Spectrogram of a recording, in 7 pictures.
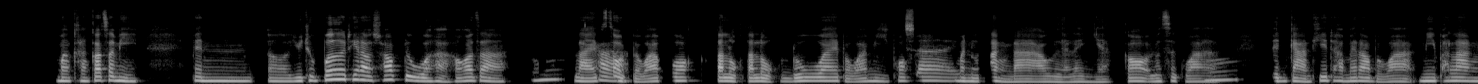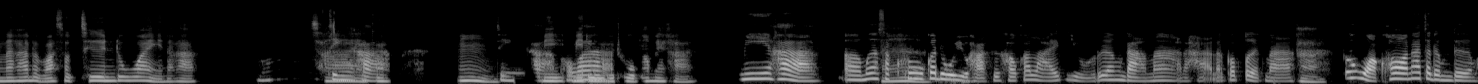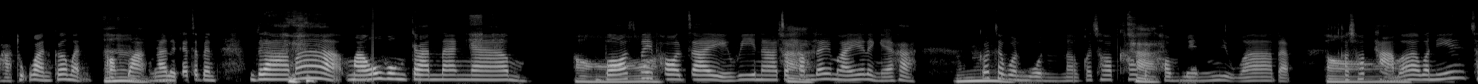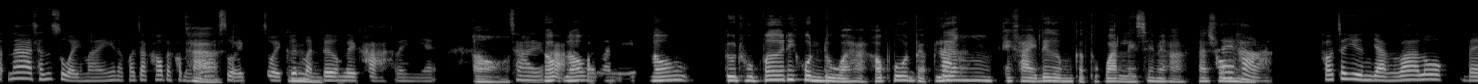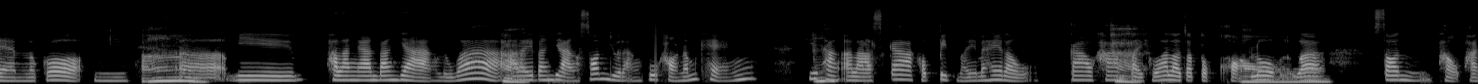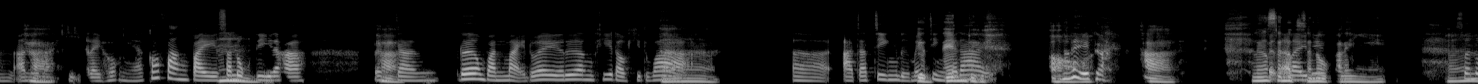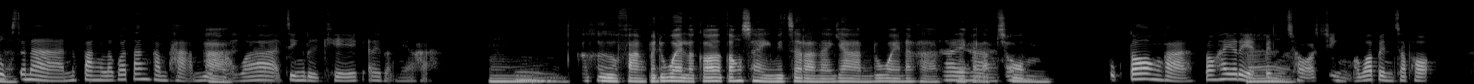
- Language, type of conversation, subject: Thai, unstructured, คุณเริ่มต้นวันใหม่ด้วยกิจวัตรอะไรบ้าง?
- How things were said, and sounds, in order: other background noise; tapping; chuckle; other noise; laughing while speaking: "ดี"; laughing while speaking: "ใช่ค่ะ"; chuckle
